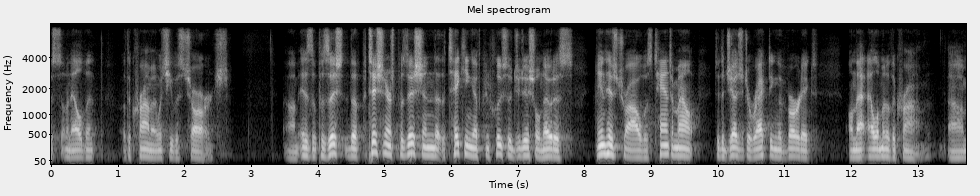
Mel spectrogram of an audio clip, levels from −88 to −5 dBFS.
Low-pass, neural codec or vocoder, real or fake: 7.2 kHz; codec, 16 kHz, 0.8 kbps, ZipCodec; fake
